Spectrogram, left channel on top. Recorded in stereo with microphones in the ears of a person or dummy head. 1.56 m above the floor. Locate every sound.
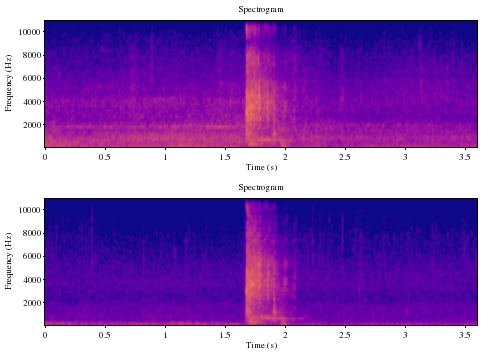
1.7 s a gunshot: centre (ahead or behind), 0.9 m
